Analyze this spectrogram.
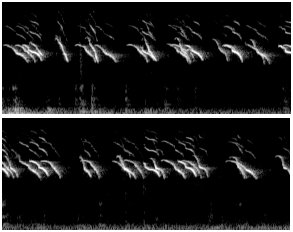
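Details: Noisy three-week-old chicks apart from their mother hen: loud shrill peeps falling in pitch, arriving in rhythmic clusters about twice a second, several birds overlapping.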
